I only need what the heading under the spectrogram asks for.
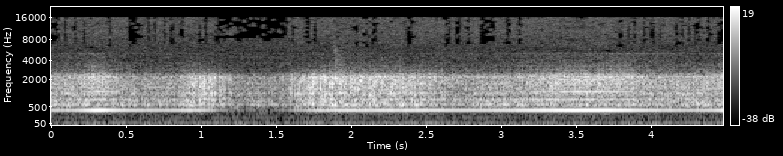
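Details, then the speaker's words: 1925 Magnavox Type D TRF radio, first time working after restoration attempts, volume turned up. The speaker gives a steady tone over light hiss with level swells. Radio receiving normally. "let's turn this right up oh that sounds like a radio"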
